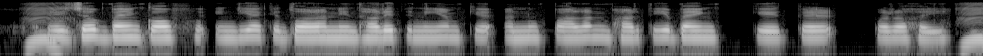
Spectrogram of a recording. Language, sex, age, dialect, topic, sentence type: Magahi, female, 18-24, Central/Standard, banking, statement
